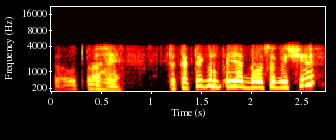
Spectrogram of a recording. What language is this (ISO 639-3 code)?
mai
